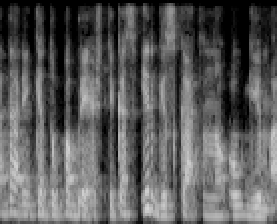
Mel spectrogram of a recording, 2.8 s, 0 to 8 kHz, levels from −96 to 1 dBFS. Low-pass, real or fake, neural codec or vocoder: 7.2 kHz; real; none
